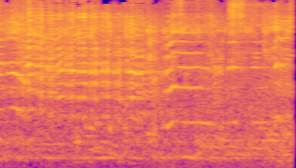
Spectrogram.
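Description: A shower of coins dropping and clinking together: a dense, rapid patter of small metallic clicks with short ringing tones.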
